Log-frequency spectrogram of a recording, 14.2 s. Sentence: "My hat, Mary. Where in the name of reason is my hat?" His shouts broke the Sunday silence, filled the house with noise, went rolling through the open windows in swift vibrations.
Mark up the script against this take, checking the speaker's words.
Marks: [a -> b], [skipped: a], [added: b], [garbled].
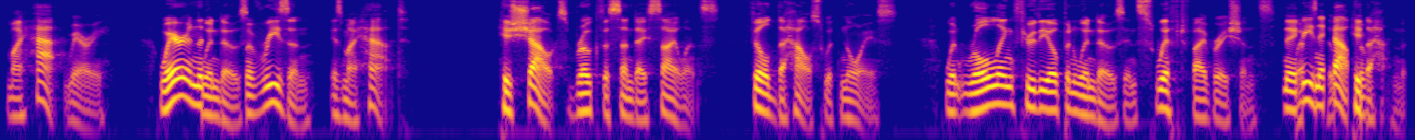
"My hat, Mary. Where in the [name -> windows] of reason is my hat?" His shouts broke the Sunday silence, filled the house with noise, went rolling through the open windows in swift vibrations. [garbled]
